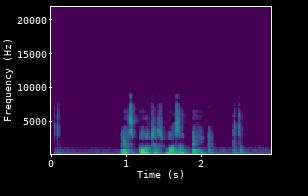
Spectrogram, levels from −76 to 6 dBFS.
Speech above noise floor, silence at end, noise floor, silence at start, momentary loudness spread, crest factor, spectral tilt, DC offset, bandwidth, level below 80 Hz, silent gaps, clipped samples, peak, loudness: 36 dB; 0.4 s; -60 dBFS; 0.9 s; 20 LU; 20 dB; -6.5 dB/octave; under 0.1%; 9.2 kHz; -58 dBFS; none; under 0.1%; -8 dBFS; -25 LUFS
